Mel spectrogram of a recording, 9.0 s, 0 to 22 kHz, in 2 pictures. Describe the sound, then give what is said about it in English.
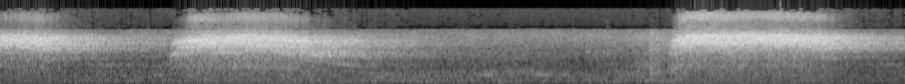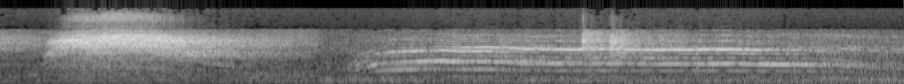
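At night at 3 a.m., cats hiss in three harsh, breathy bursts, then break into a long, wavering caterwaul of rising and falling yowls, loud, with no voices. “And every night at 3 a.m., there are cats.”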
